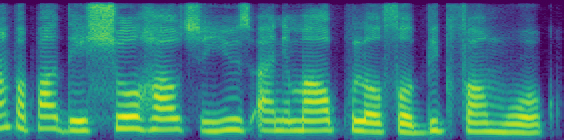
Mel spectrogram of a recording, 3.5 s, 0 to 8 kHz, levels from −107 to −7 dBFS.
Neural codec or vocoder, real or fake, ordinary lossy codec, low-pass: codec, 16 kHz in and 24 kHz out, 0.9 kbps, LongCat-Audio-Codec, four codebook decoder; fake; none; 7.2 kHz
